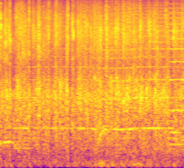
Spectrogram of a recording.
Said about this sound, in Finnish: raikuvat aplodit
